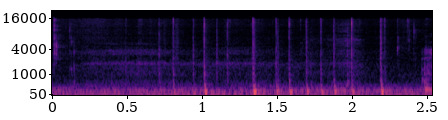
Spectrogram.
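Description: Fingers tap on a paperback book's cover.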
